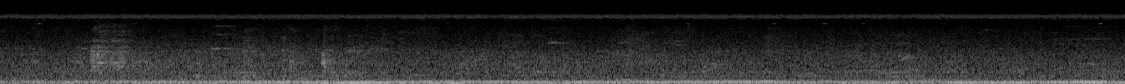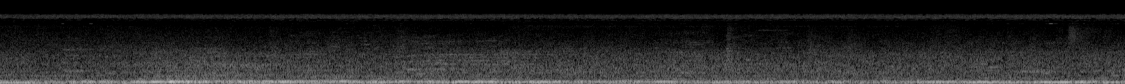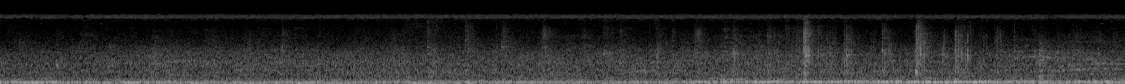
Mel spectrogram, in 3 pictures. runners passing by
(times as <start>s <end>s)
23.2s 33.7s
